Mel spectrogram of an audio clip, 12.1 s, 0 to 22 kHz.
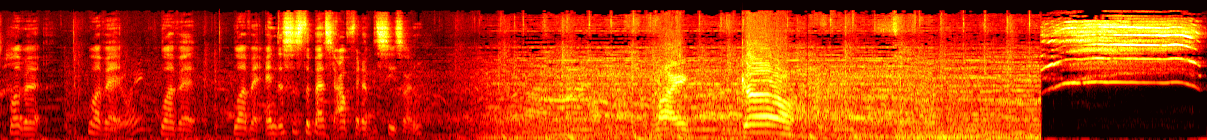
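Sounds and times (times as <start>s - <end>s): tv show music and dialogue: 0.0s - 10.4s
woman squealing with excitement: 10.4s - 12.0s.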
